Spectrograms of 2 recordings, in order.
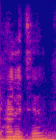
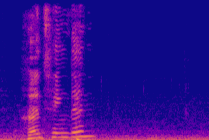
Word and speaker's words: Huntingdon: I had to pronounce it, and I say Huntington because I'm from Philly, where Huntington Park is Huntington Park. It ain't Hunting Park. But yeah, Huntingdon.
